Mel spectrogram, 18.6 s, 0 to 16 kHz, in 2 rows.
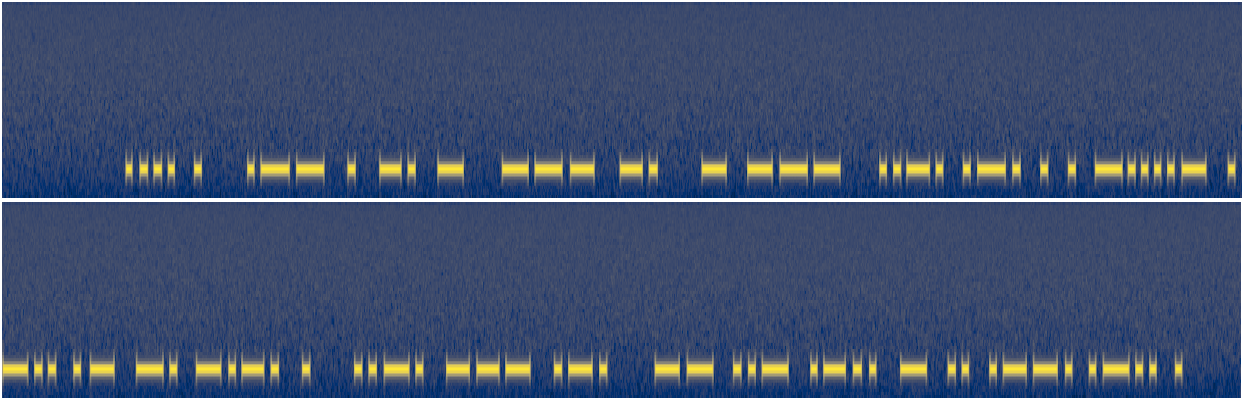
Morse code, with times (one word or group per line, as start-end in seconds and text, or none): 0.9-1.5 HE
1.8-3.5 WENT
3.8-4.9 ON
5.3-6.3 TO
6.6-11.6 FREE-LANCE
11.9-13.8 FOR
14.2-18.1 MULTIPLE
